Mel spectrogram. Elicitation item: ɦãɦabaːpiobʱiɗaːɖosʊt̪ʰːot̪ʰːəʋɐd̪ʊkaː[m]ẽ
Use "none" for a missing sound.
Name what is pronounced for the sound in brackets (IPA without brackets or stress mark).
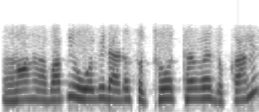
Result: n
